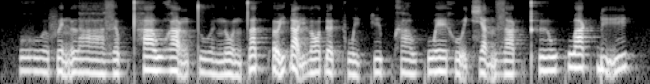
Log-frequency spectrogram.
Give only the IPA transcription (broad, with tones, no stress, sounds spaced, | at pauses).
ɣ ṳ˨˩ ə̯ f ḛ˧˨ n l a̤ː˨˩ z ə˨˩ p̚ t̪ʰ a˧ w ɣ a̰˧˨ ŋ t̪ ṳ˨˩ ə̯ n o˧˩ n t̪ a˦˥ t̚ ʔ ə̰˧˥ j ɗ a̰˧˨ j l ɔ˧ ɗ ə˨˩ t̚ k w i˧˩ k i˨˩ p̚ x a̤˨˩ w k w e˧ x ṵ˧˨ ə̯ t͡ɕ a̰˧˨ n z a˨˩ k̚ t̪ʰ ɨ˨˦ w k w a˦˥ k̚ ɓ ḭ˧˥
